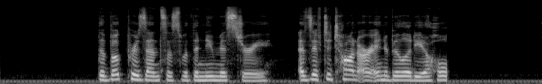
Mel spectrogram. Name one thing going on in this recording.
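A young woman reads out calmly and close to a microphone.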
